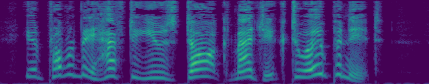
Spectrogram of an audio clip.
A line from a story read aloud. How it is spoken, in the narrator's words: piped up Parvati Patil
